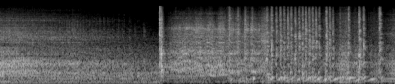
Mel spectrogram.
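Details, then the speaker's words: 1965 Ford F100 buried over 50 years, first start attempts with heavy pedal pumping: cranks, catches briefly with uneven sputtering pops, then dies; seems fuel-starved or too much air, likely needs choke; hard starting, sputtering. "it's still not getting enough gas down in there for some reason or we're getting too much air i guess is what it would be yeah because i'm having to really pump on it"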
